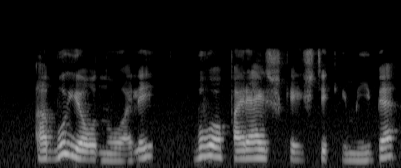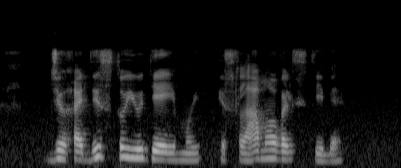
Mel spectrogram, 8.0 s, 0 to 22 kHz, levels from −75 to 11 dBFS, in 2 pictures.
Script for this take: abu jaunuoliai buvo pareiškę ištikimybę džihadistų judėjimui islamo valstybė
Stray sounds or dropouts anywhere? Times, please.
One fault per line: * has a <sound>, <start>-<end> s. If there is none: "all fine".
all fine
